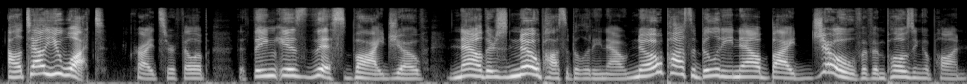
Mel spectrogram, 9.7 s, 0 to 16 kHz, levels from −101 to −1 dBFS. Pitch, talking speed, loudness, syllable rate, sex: 215 Hz, 160 wpm, -19 LUFS, 4.6 syllables/s, female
